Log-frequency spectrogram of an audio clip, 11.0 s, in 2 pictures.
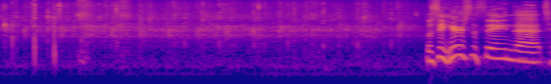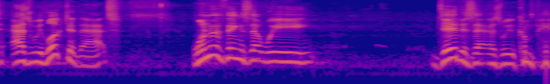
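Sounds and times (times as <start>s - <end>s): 
audience clapping: 0.0s - 4.8s
speech: 4.3s - 6.8s, 7.5s - 8.8s, 9.9s - 11.0s.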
